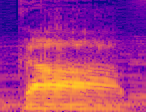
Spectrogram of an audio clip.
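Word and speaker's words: گاف: G is written as this, and it's pronounced like gay, gay, and it's also pronounced like gaf. So it is called gaf.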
